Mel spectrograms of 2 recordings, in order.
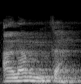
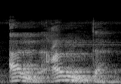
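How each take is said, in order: First: The middle throat consonant is dropped. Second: The middle throat consonant is clearly pronounced. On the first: The speaker calls it wrong. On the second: The speaker calls it right. "Yang penting tepat"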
